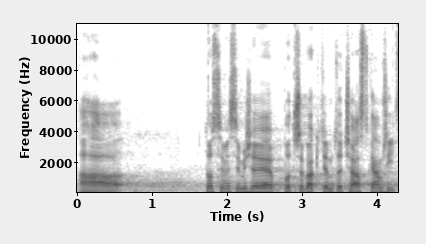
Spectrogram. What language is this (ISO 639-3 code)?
ces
